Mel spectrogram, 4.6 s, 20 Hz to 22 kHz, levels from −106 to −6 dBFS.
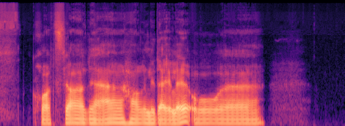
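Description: No technical faults can be heard anywhere in this speech recording.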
